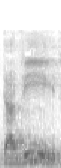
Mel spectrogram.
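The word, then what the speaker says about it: David (דוד): David is how it's pronounced in Hebrew. Dalet, vav, dalet.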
